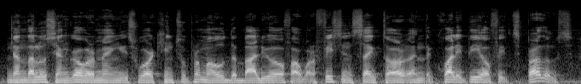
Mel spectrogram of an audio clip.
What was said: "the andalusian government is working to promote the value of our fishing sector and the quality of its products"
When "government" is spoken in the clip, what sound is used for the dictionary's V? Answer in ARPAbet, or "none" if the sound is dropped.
B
